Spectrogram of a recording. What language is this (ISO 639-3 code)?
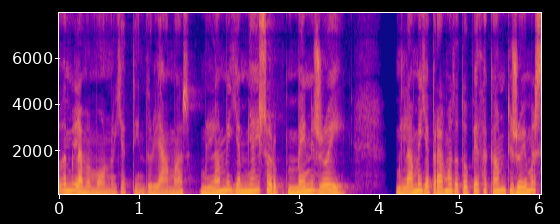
ell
